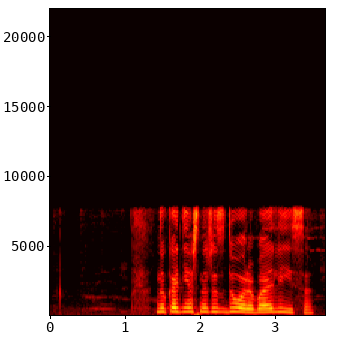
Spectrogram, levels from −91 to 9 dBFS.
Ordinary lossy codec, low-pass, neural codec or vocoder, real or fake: none; none; none; real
